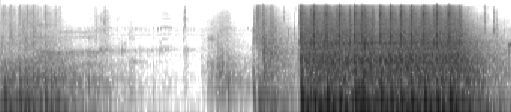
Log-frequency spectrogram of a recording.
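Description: Rapid automatic gunfire from the Zero Hour video game, a loud sustained burst of closely spaced shots after a few scattered earlier bursts and a short quiet gap.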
